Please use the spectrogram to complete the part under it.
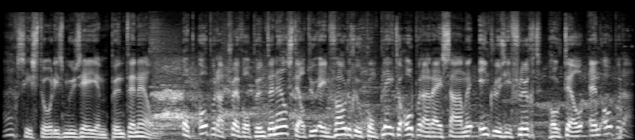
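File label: Dutch, male, commercial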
